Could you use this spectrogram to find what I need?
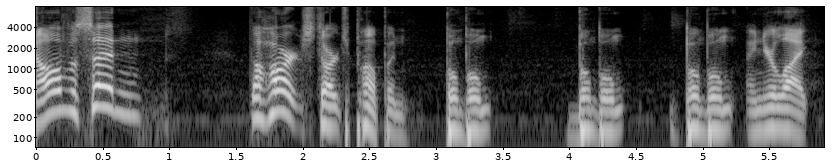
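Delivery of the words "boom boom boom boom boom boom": low, steady heartbeat booms; imitated heartbeat. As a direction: thump it out like a beating heart. Heart suddenly starts pumping.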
